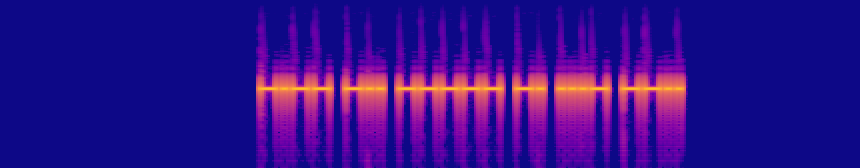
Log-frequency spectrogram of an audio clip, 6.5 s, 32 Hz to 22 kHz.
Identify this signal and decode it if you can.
Morse code, heard as a keyed tone, about 32 wpm, 700 Hz. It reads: YD0NVZ
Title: DXCC-100 Call Signs - 6 Characters - Repeated 3x - 30wpm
